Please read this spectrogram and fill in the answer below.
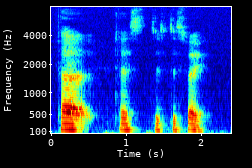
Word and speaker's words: Tesfaye: Tesfaye.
